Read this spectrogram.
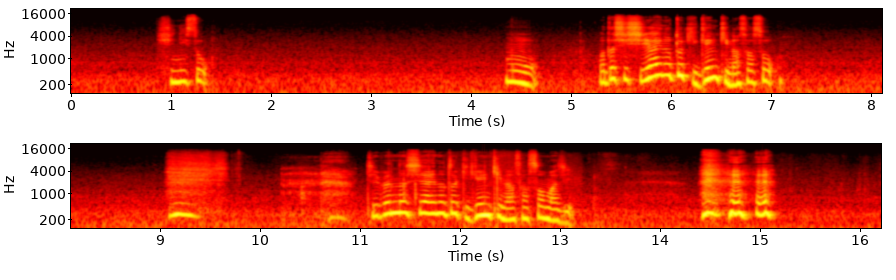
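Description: A young woman talks animatedly and close up, in short bursts.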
